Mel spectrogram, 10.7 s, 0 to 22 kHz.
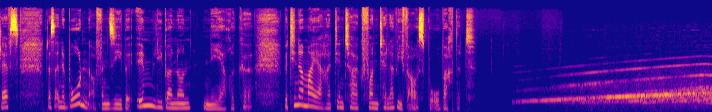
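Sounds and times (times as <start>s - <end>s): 
speech: 0.0s - 7.2s
air raid siren wailing in the morning in Tel Aviv, Israel: 7.7s - 10.6s.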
